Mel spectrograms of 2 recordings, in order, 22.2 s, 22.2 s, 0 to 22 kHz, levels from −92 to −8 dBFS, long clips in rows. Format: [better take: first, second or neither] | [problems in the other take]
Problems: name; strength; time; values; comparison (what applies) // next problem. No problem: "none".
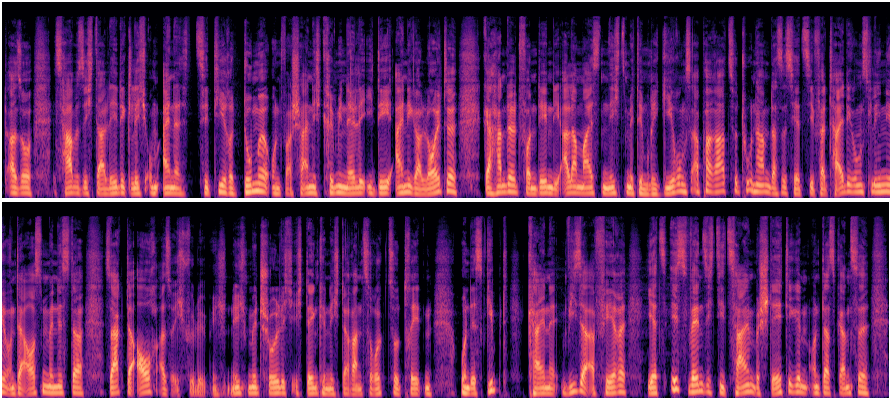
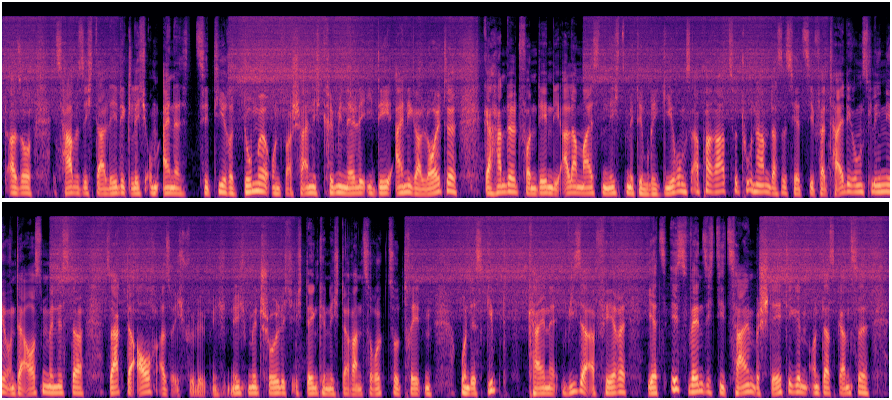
first | hiss; noticeable; throughout; 10 dB below the speech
